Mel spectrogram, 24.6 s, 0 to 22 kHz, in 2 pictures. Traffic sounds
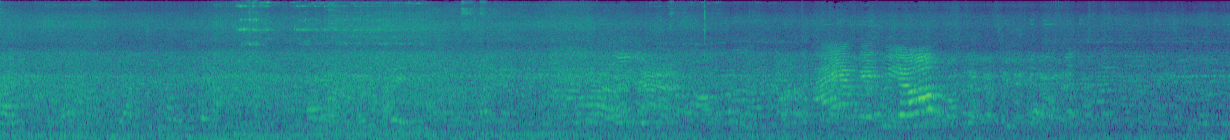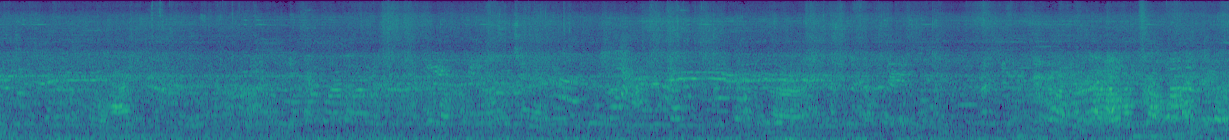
0:00.0 0:18.4

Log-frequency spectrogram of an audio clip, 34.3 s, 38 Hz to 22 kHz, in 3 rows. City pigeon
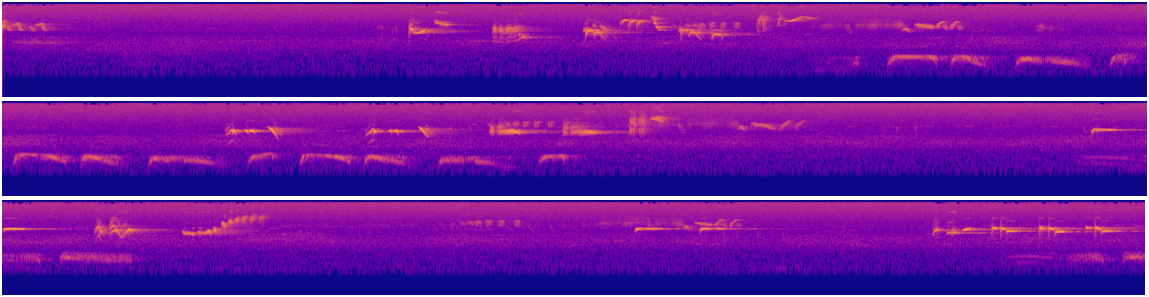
0:08.1 0:18.0, 0:22.2 0:25.0, 0:32.8 0:34.3

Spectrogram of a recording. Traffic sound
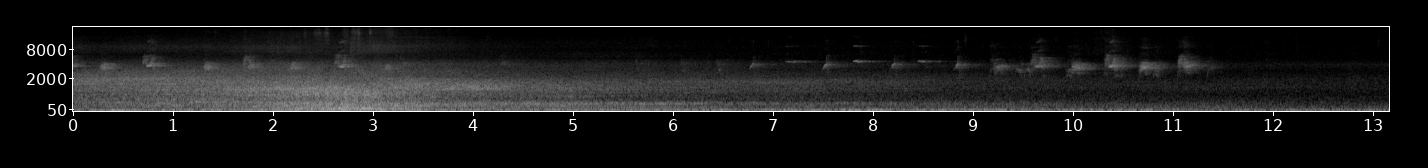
0:00.0 0:06.5

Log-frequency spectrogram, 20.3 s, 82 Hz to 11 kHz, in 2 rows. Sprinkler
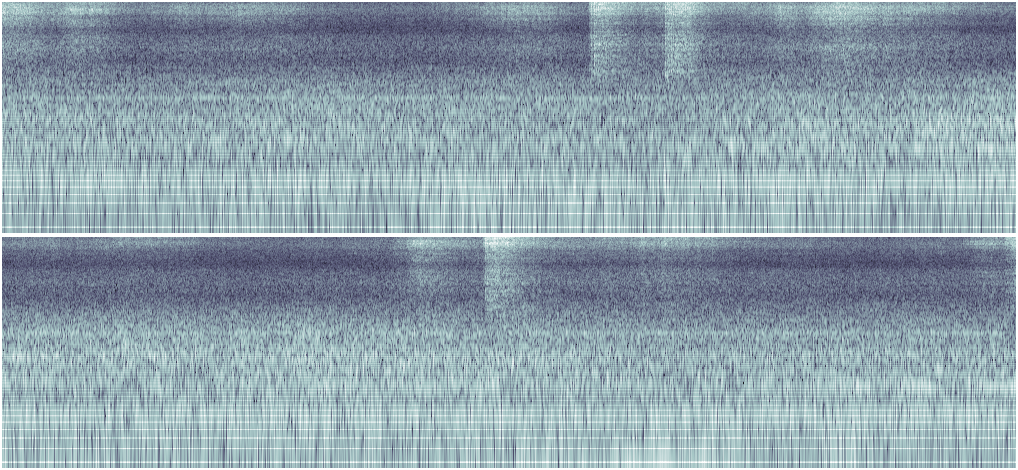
0:04.7 0:10.5, 0:14.0 0:18.2, 0:19.8 0:20.2

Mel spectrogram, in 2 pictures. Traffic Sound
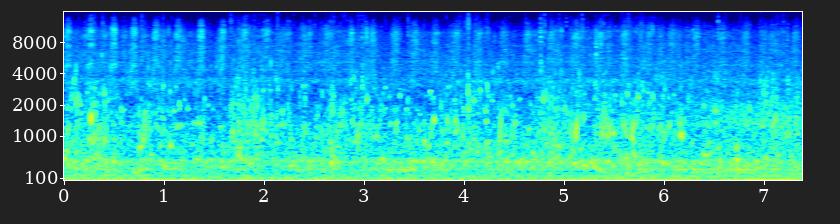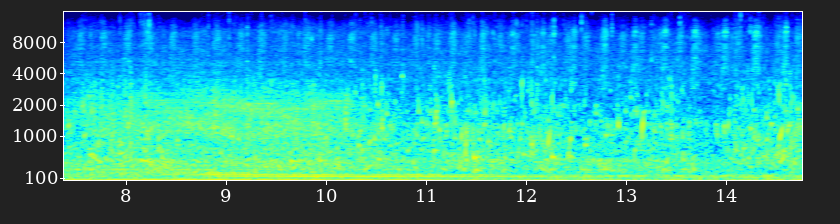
0:07.8 0:12.5

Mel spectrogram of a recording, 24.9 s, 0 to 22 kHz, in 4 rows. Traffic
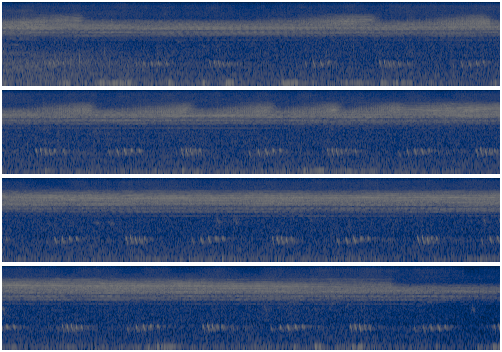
0:00.0 0:01.9

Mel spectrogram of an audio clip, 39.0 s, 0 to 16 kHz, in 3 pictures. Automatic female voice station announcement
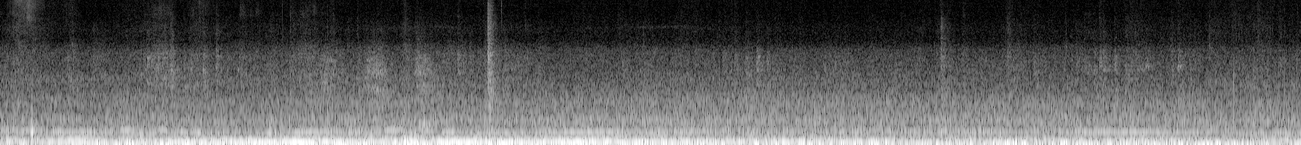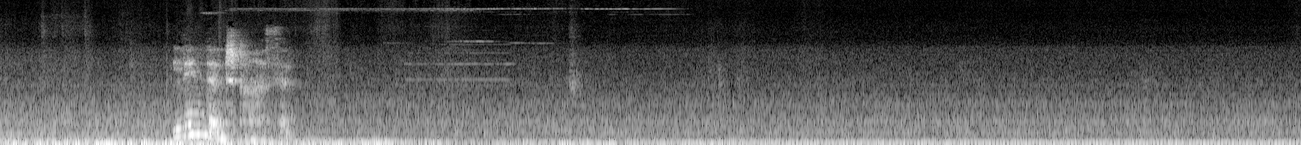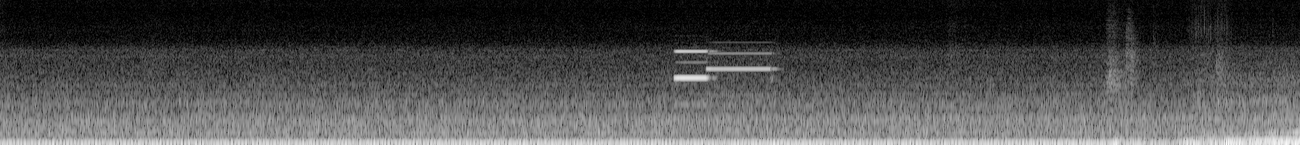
0:14.6 0:16.5

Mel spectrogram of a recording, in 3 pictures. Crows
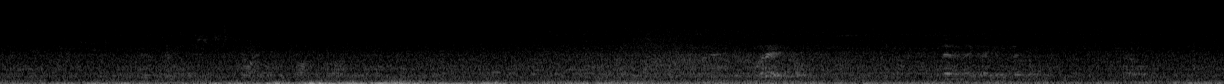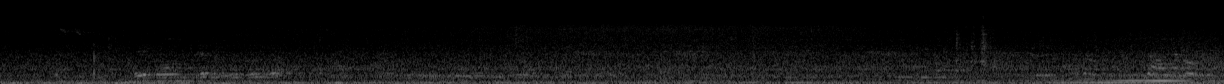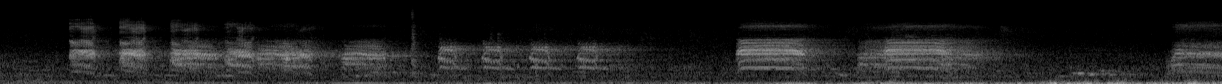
0:25.2 0:31.2, 0:31.8 0:34.8, 0:36.2 0:36.7

